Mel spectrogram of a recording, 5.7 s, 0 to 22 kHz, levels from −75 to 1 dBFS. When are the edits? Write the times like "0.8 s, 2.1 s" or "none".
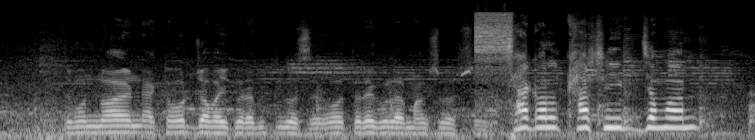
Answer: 3.8 s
